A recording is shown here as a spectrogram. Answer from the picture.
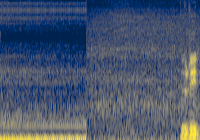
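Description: Excavator engine and hydraulics running steadily, heard close up. A little under halfway through the sound cuts off suddenly and gives way to a much fainter engine idling.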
